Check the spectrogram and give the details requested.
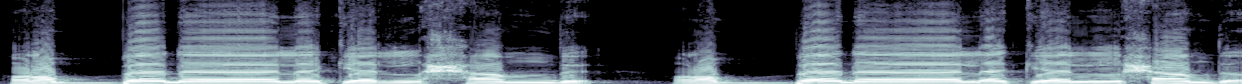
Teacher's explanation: ربنا میں را موٹا ہے، آخر میں تھوڑا لمبا کیجیے گا کیونکہ الف ہے اس کے ساتھ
